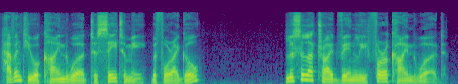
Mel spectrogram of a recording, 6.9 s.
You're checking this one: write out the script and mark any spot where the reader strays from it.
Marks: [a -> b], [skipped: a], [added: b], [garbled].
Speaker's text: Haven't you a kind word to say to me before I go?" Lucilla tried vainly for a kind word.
Haven't you a kind word to say to me before I go?" Lucilla tried vainly for a kind word.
